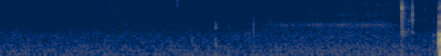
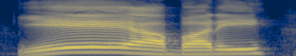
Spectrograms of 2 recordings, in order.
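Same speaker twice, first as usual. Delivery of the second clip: loud, raised, triumphant cheer; excited cheer; 4 semitones higher, 8 dB louder, much slower than usual. Real, not acted. Gamer cheering on a good move, excited.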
